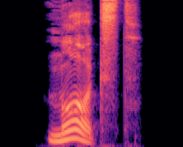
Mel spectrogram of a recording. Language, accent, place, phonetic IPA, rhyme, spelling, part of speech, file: German, Germany, Berlin, [mʊʁkst], -ʊʁkst, murkst, verb, De-murkst.ogg
- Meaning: inflection of murksen: 1. second-person singular/plural present 2. third-person singular present 3. plural imperative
